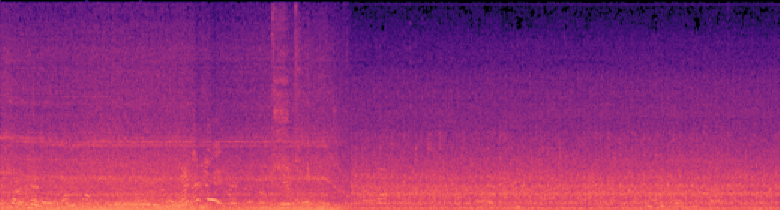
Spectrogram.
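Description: Fire engine idling, a steady low engine hum, with people talking over it. The hum changes abruptly about halfway through.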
